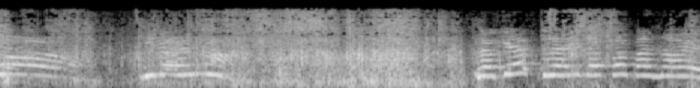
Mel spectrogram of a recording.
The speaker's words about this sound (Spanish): El de la alegría de quienes han estado toda la mañana disfrutando de los regalos que les ha dejado Papá Noel.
